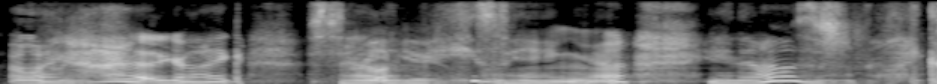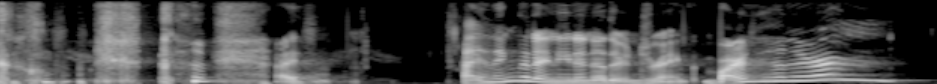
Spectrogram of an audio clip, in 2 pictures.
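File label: Female Drunk Talk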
